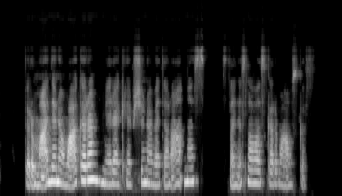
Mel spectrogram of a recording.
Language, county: Lithuanian, Klaipėda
